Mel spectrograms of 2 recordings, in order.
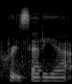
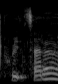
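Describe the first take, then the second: First: "poinsettia" with "-ee-uh" ending, four syllables; unsure pronunciation. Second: "Poinsettia" ending in just "-ta", three syllables; unsure pronunciation. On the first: Vlogger wondering how to pronounce it, "poinsettia" as poyn-SET-ee-uh. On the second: Vlogger wondering how to pronounce it, "Poinsettia" as poyn-SET-uh. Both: Shown as a demonstration. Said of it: "How do you pronounce that?".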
